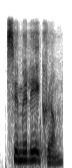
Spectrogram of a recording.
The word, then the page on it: simulacrum: Indian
